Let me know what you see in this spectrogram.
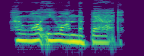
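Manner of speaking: shaky, quiet, trembling, breathy voice. Reading a story, the narrator speaks a line to her partner: shaky, quiet, breathy voice. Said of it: "My voice is shaky, too quiet, too breathy".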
